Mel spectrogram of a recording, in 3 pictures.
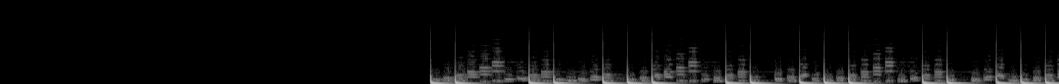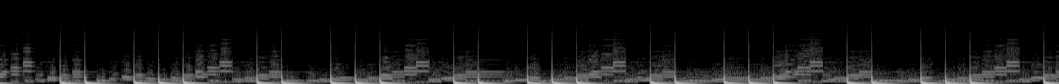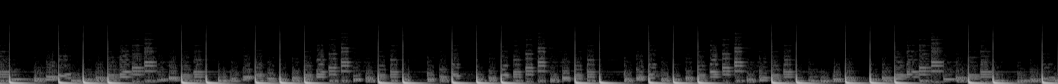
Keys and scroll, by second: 16.6 space, 22.0 space, 25.0 space.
